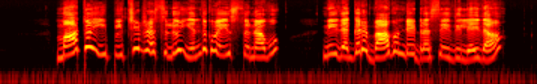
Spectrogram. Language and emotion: Telugu, angry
